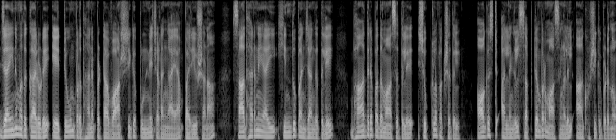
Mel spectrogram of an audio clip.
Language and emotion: Malayalam, neutral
